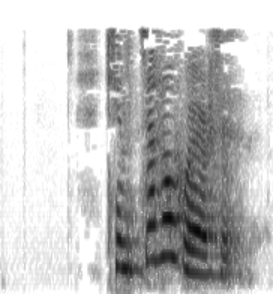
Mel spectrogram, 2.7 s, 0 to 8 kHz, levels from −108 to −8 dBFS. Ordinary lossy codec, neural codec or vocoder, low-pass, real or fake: MP3, 24 kbps; codec, 16 kHz, 2 kbps, X-Codec, WavLM features, trained on Multilingual LibriSpeech; 7.2 kHz; fake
